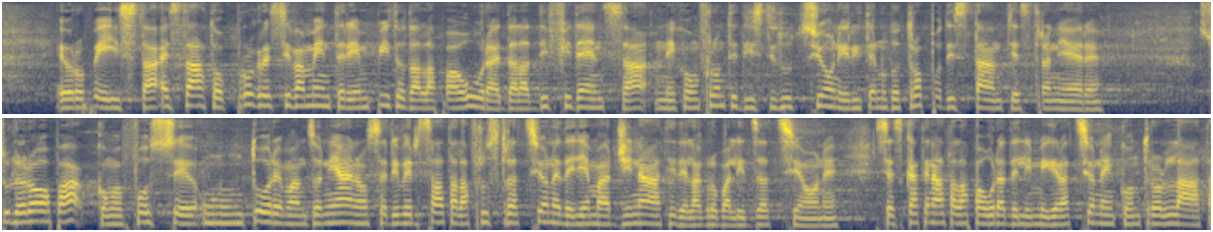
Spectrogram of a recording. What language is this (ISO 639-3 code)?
ita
